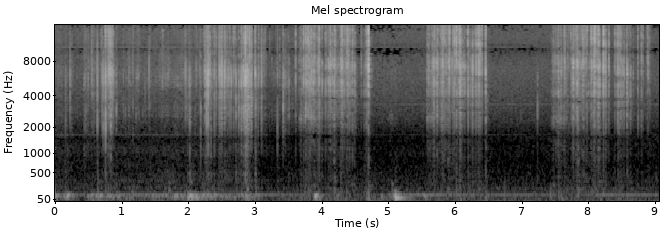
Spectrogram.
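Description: A GLOWY gel bead cold/hot pack, a clear plastic pouch full of teal beads, is squeezed and crinkled by fingers with long nails. Bright, crackly plastic crinkling comes in irregular bursts over a steady low hum, with a few soft, dull squeezing thumps.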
